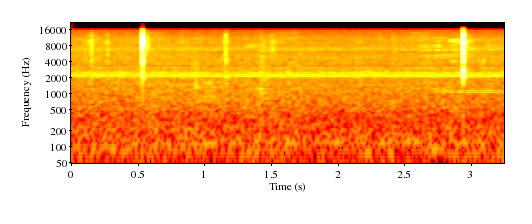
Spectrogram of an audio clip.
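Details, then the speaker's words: RAP4 Glock 10mm paintball marker in a quiet room: two sharp dry clicks about 2.5 s apart, a brief delay then a pop; spring is intact, but the sear, trigger or hammer is rounded off, so the sear slips off the hammer. "you can hear it's like a little delay and then it pops and the spring is intact and is in good shape it's just that little sear it has rounded off for some reason"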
